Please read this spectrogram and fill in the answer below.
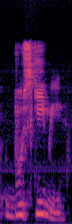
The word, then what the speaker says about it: Buscemi: You're supposed to say it by his proper Italian pronunciation. Steve Buscemi.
